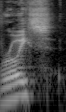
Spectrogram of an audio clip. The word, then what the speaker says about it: Reus: Uh, the first one, uh, is a game called Royce 2, and that's reus. Uh, that's German.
